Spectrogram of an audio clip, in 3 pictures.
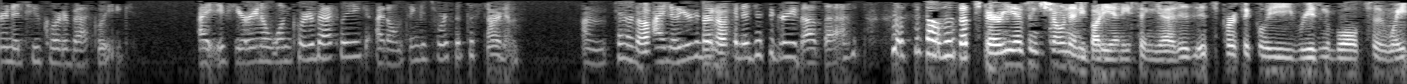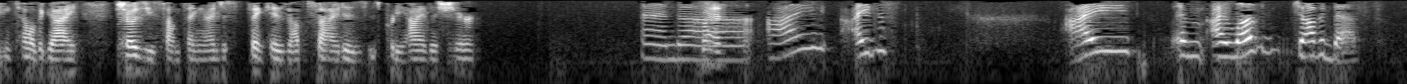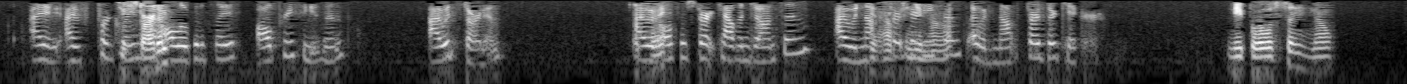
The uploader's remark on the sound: fan interaction via phone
